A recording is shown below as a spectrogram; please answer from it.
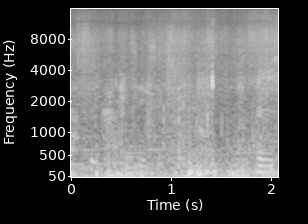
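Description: A man talking in short bursts over a low rumble.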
